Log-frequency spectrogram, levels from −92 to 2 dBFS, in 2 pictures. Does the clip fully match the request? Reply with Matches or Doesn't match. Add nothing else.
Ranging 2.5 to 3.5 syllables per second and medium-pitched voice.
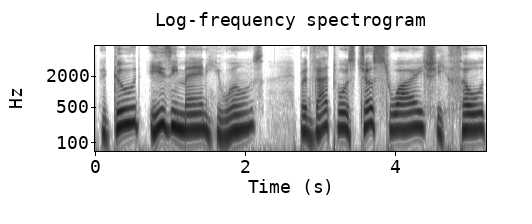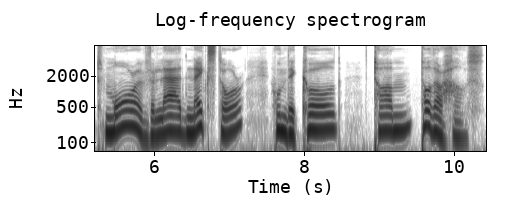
Matches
